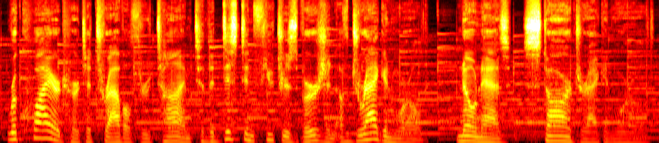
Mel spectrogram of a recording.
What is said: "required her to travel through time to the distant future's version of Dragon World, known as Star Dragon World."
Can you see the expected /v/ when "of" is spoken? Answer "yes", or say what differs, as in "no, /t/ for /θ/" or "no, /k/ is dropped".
yes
